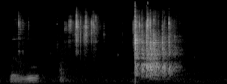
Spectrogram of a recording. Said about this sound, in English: You've rolled four dice. I've rolled four dice three times and I've had five successes.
